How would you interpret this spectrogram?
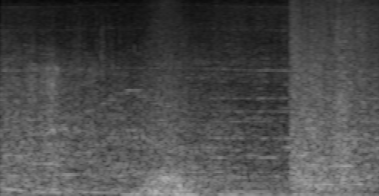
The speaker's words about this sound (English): The ship hurtles towards the Eiffel Tower. Tourists look up as it bounces off the surface of the river.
